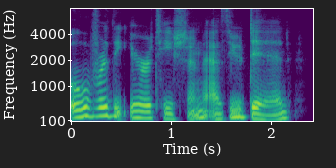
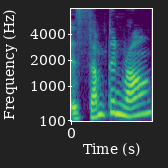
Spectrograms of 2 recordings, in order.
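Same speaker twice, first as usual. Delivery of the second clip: snide put-on snark, pitched up; 7 semitones higher than usual. Showing how a question to a colleague sounds with a put-on snarky tone. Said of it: "the snarky tone".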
